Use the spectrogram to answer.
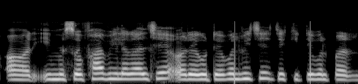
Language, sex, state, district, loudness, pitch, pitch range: Maithili, female, Bihar, Samastipur, -15 LUFS, 235 Hz, 230-250 Hz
